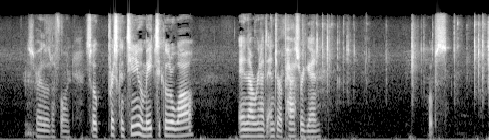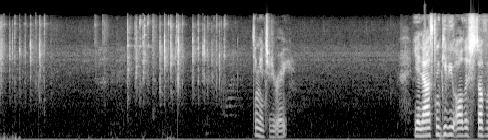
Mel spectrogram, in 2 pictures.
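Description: A young man talks calmly into a nearby microphone.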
